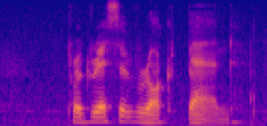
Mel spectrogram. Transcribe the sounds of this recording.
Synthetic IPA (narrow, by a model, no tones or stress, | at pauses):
pʰɹɔɡɹɛsɪvɹɔkb̥æ̃nd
